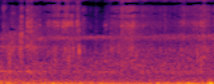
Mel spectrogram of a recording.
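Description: Low, uneven rumble of wind on the microphone.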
